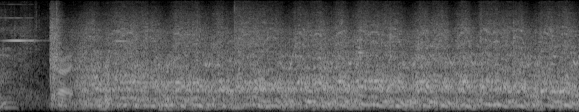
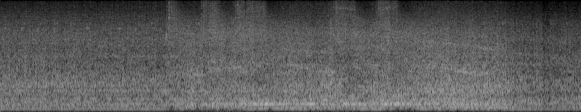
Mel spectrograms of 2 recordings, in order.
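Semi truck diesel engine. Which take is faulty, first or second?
first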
